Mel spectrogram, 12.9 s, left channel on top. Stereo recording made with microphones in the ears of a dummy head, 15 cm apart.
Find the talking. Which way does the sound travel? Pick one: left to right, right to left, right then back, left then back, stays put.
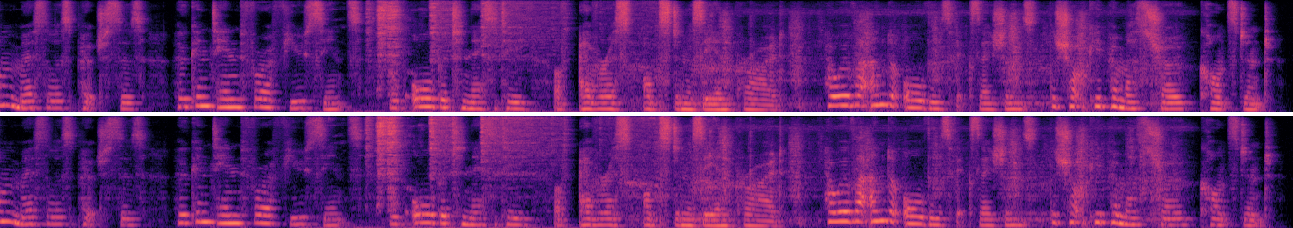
right then back.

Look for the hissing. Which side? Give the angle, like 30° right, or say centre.
30° right.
